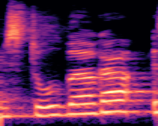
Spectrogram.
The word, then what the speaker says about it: Stuhlberger: My last name Stuhlberger is actually a combination of the German words for chair and mountain. If you have trouble pronouncing it correctly, just think of the chair's little brother, the stool, and then put Berger at the end.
